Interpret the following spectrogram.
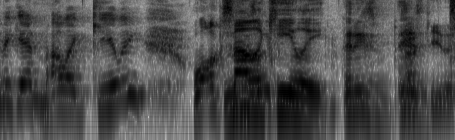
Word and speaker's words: Malakili: Malakili. Malakili.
